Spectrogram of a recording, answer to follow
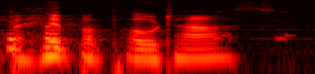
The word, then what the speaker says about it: Hippopotas: How do you pronounce The that? hippopotas.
